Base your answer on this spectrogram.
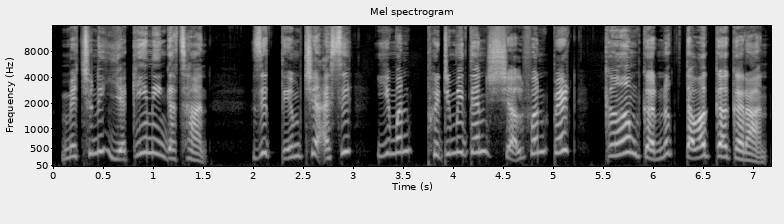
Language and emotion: Kashmiri, disgusted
